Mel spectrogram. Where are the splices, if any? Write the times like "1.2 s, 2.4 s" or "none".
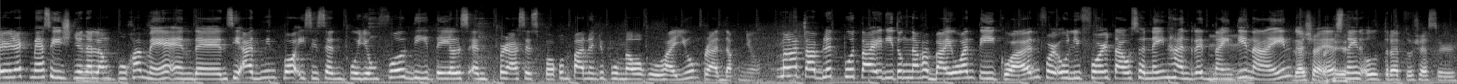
7.7 s, 12.9 s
